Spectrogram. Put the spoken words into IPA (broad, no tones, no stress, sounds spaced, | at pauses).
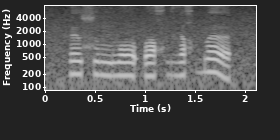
ø sʷ e ŋ β o ʔ o χ ɡʱ y χ b ə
